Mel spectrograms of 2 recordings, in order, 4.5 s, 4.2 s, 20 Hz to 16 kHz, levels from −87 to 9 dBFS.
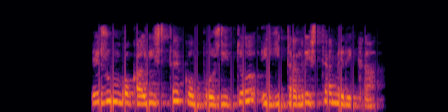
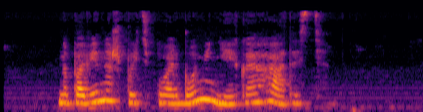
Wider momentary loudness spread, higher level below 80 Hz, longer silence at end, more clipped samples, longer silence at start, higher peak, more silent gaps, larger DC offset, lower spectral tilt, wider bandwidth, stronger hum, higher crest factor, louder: second, 8 LU vs 12 LU; first, -52 dBFS vs -58 dBFS; about the same, 0.75 s vs 0.65 s; neither; first, 0.9 s vs 0.6 s; second, -8 dBFS vs -2 dBFS; neither; neither; about the same, -5 dB/octave vs -5 dB/octave; second, 8 kHz vs 11.5 kHz; neither; about the same, 16 dB vs 18 dB; second, -23 LUFS vs -18 LUFS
